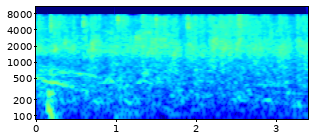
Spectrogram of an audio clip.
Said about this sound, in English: It's funny when you got to clap for a preacher who ends on time.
